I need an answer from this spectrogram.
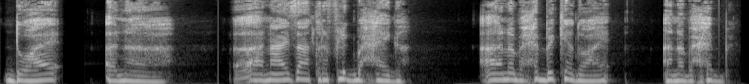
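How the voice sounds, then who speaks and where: Storybook role: tender young Egyptian suitor, soft and reassuring, voiced by a woman. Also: on the low side, fast talker, husky, dry recording, clean studio sound, pitched below the performer's own voice. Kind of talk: storybook voice acting.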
